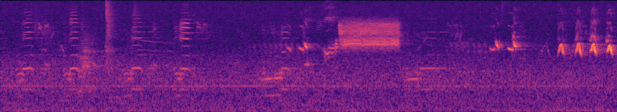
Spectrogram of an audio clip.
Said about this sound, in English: Probably hear Canada Goose too.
